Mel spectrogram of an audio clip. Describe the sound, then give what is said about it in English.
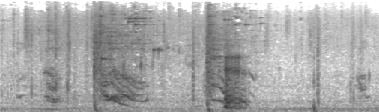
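A glass shower door shatters in two loud crashes, each burst followed by a spray of tinkling, falling shards, with quieter rattling debris settling afterward. “Seems a bit excessive. I would have just tapped on the glass, just been like, when you're done, mate, come out.”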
